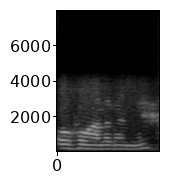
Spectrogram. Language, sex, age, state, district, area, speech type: Telugu, female, 45-60, Andhra Pradesh, Vizianagaram, rural, conversation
